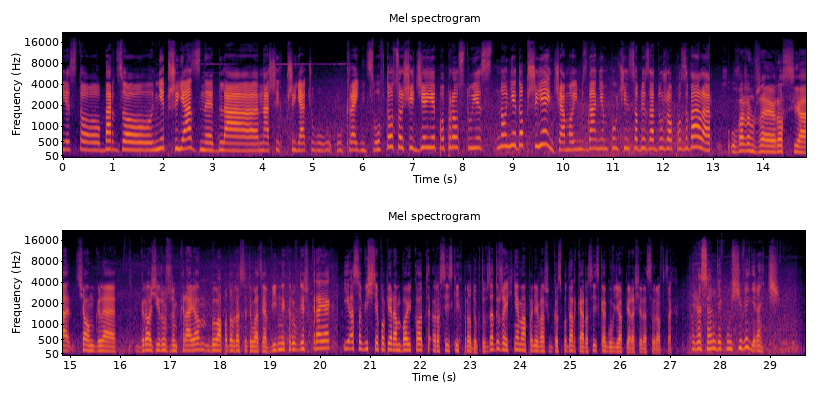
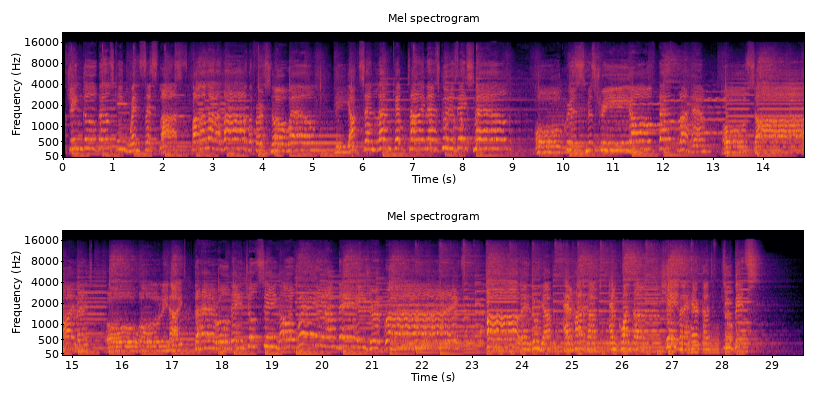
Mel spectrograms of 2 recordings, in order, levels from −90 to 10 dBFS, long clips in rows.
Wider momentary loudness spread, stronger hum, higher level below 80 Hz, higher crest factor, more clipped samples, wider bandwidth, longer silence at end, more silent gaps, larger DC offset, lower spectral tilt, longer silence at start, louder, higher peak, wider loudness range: first, 11 LU vs 6 LU; neither; second, -60 dBFS vs -36 dBFS; about the same, 22 dB vs 18 dB; neither; about the same, 17.5 kHz vs 16.5 kHz; second, 0.1 s vs 0.65 s; neither; neither; about the same, -3.5 dB/octave vs -4 dB/octave; about the same, 0 s vs 0.05 s; second, -22 LUFS vs -18 LUFS; about the same, -2 dBFS vs 0 dBFS; first, 6 LU vs 3 LU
